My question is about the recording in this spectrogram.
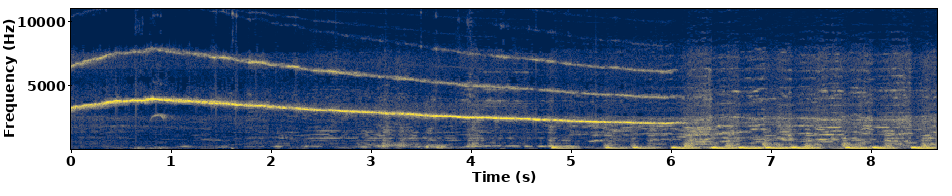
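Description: A whistling firework: one long, shrill whistle that rises for a moment and then slowly falls for about five seconds, with scattered crackles and pops. Music with a heavy, steady beat comes in about five seconds in.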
